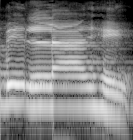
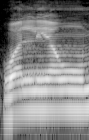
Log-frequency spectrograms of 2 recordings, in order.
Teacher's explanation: لفظ اللہ سے پہلے حرف با پر زیر ہے، لفظ اللہ کے لام کو باریک پڑھیں گے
